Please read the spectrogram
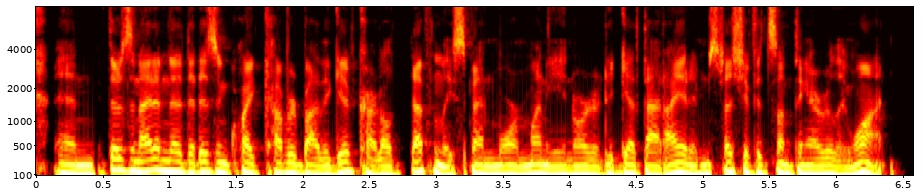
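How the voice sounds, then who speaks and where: A man with a fairly low pitch and a dark, mellow tone talks very fast with hardly any pauses, somewhat breathy, his intonation fairly even. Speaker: podcast host. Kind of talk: corporate podcast host, interview.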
